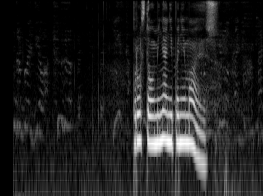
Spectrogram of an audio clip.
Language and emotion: Russian, neutral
